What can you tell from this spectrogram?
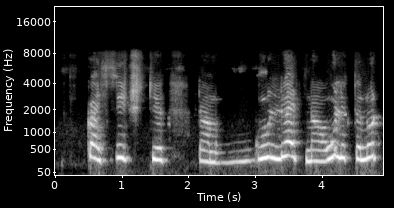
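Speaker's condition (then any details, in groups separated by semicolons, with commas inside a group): Cerebral palsy, spastic diplegia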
